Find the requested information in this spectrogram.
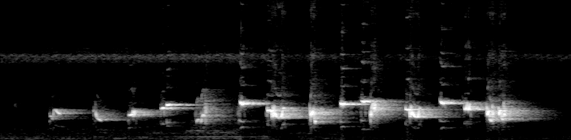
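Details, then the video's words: Long-trill song of a yellow-vented bulbul, quiet whistled notes at first, growing into a loud fast sequence of bubbly, up-and-down chirps before ending abruptly. "Masteran Trucukan Ropel Panjang Garuda Tembakan"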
